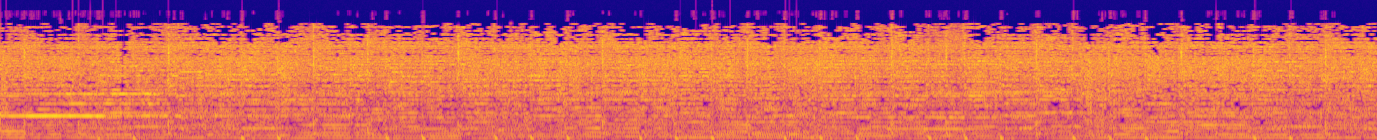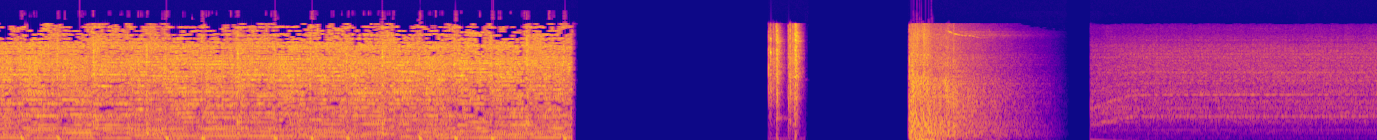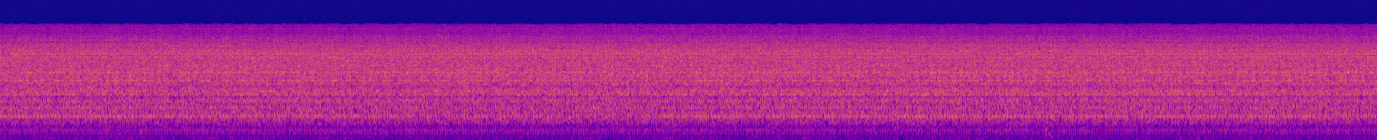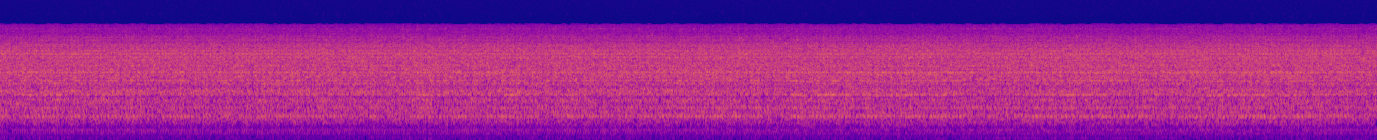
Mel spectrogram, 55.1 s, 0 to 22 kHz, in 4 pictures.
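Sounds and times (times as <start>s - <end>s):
lathe motor whining: 0.0s - 18.2s.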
